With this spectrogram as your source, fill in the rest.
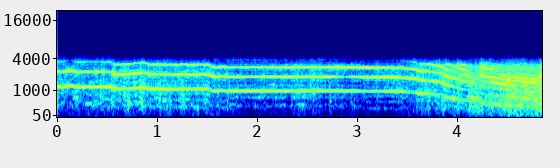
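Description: A big band plays a brassy tune.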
